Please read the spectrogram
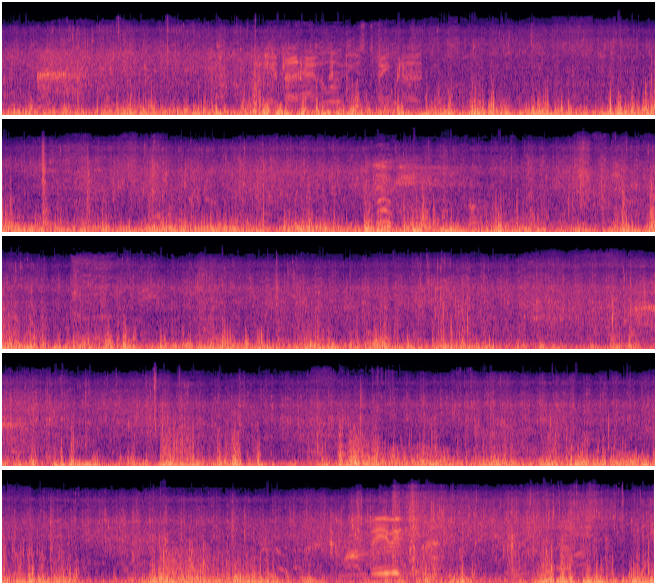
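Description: Wind buffeting the microphone in an open boat on choppy lake water, a heavy, uneven rumble with waves lapping at the hull.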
